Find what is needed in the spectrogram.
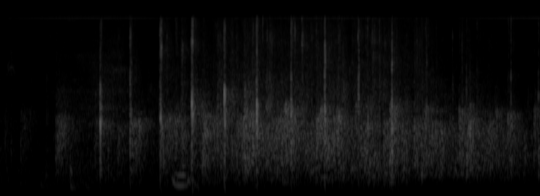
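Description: Audience applauding. It builds up about half a second in and tapers off near the end.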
